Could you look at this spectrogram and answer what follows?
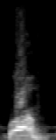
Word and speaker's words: qualm: দ্রুত বা তাড়াতাড়ি, QUALM কোয়াম অর্থ নিজ সম্পর্কে সন্দেহ বা বিবেকের দংশন এখানে এল এর উচ্চারণ হবে না, RAFT রাফট অর্থ নৌকা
